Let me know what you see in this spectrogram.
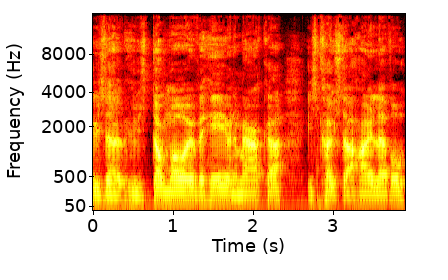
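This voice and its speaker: A man with an English accent, bright and sharp in tone, at a very fast pace. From England. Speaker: youth football coach and football commentator. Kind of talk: casual monologue. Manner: conversational, with many fillers.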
